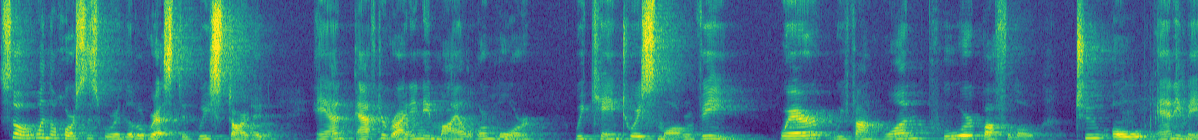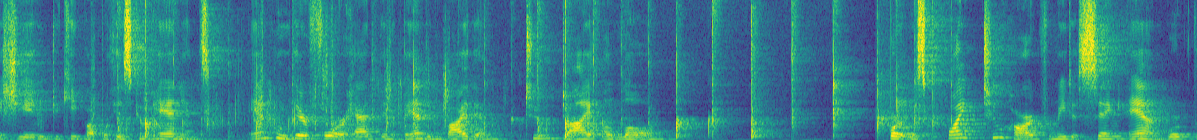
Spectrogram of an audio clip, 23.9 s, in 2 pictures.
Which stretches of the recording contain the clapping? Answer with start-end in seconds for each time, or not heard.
12.9-21.5.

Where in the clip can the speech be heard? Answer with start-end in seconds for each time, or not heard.
0.0-18.6, 20.9-23.9.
